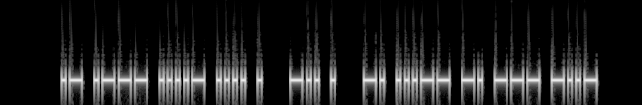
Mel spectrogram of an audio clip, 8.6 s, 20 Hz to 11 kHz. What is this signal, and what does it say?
Morse code, heard as a keyed tone, about 22 wpm, 700 Hz. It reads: AJ4HE DE N3NOX
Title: USA Callsign DE Callsign - 5 Characters - 22wpm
